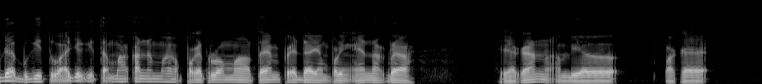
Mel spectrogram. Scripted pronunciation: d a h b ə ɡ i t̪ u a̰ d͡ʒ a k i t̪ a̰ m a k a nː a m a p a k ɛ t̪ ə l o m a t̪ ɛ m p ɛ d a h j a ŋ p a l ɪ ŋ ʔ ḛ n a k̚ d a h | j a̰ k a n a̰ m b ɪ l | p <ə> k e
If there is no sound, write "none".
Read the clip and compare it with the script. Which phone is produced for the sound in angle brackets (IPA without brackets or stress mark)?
a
